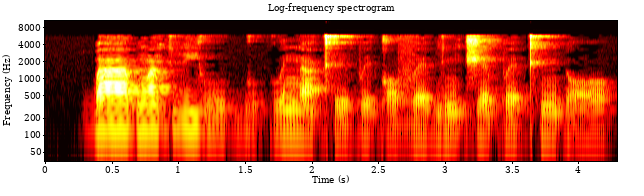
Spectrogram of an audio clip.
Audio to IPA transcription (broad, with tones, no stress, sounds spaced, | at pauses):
ɡ͡b aː˦ ɡʷ ã˦ k i˦ j uː˨ ɡ͡b u˨ kʷ ɛ˦ n a˨ kʰ e˨ p e˦ ɡ ɔ˨ v ɛ˨ ɡ ĩ˦ t͡ʃ ɛ˦ p ɛ˨ kʰ ĩ˦ ɗ ɔ˦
